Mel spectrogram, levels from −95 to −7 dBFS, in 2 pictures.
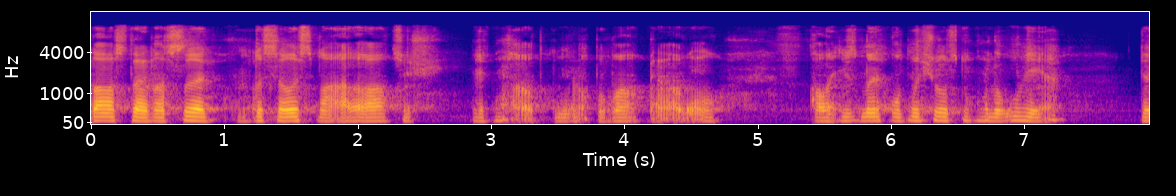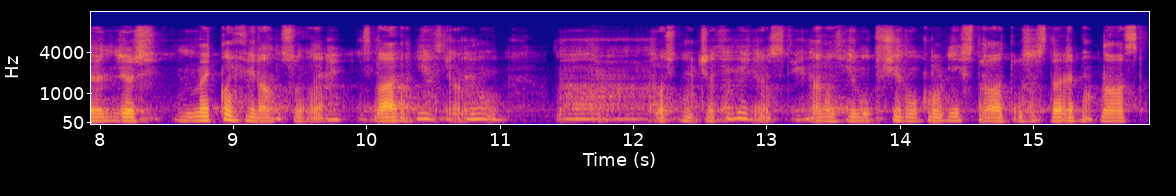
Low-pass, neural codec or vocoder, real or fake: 9.9 kHz; autoencoder, 22.05 kHz, a latent of 192 numbers a frame, VITS, trained on one speaker; fake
